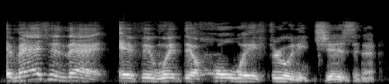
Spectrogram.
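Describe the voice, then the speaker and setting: A podcast co-host with a slightly high, very animated voice tells a story at normal speed in casual, profane chat, laughing often. The audio is dull and lo-fi.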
